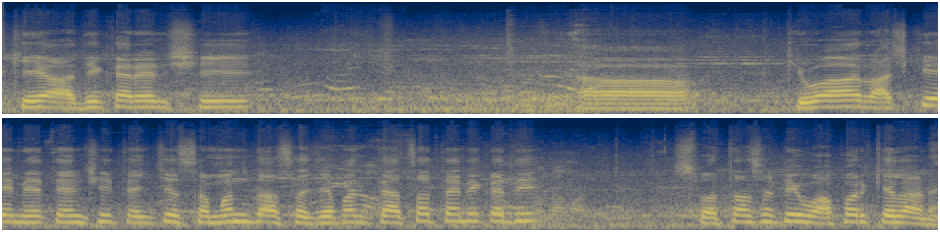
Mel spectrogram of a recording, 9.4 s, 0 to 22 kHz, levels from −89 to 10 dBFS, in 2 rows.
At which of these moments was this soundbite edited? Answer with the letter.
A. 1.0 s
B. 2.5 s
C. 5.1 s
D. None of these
D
